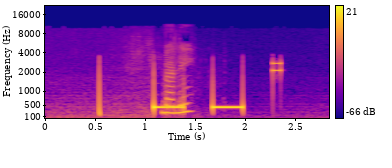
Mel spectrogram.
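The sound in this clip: A telephone busy tone after a listener's call is cut off: a few short, steady low-pitched electronic beeps, with a brief fragment of voice between them and a shorter, higher beep near the end.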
